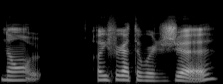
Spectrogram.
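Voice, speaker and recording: A young woman gives an online French lesson in a medium-pitched, pushed, bright voice, with fairly even intonation and a moderate pace. The recording is dry and close up on a headset or desk mic, and she's a little out of breath. She explains step by step, patient and encouraging throughout.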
